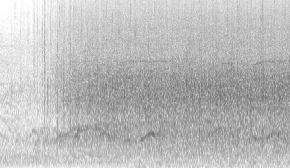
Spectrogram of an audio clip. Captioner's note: applause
